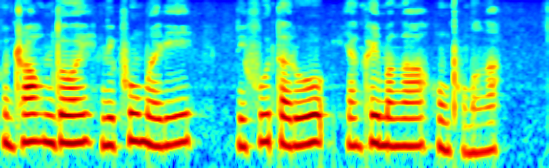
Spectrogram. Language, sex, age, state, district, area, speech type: Manipuri, female, 45-60, Manipur, Imphal West, urban, spontaneous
